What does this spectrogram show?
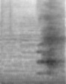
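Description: A woman gives a single short sneeze, a sharp breathy burst at the end after a quiet intake, with no talking.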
